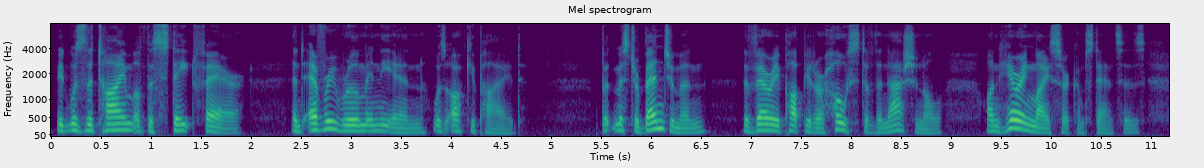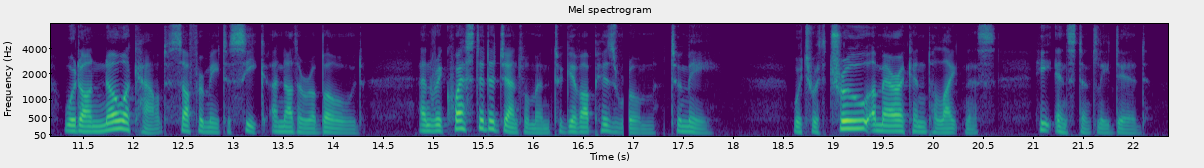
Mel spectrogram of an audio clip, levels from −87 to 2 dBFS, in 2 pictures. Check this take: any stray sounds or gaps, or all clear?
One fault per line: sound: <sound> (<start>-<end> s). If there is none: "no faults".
sound: dropout (16.9-17.0 s)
